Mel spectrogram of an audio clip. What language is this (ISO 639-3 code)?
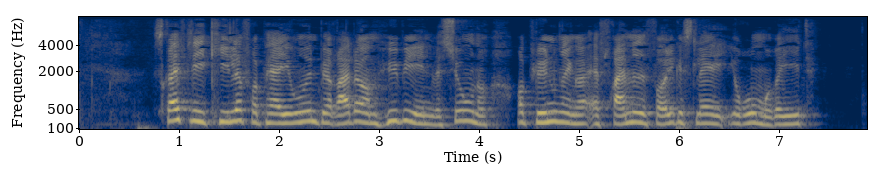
dan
